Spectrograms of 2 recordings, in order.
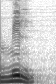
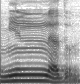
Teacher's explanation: میم زیر لام مل، یہاں نون کی ذرا سی بھی آواز نہیں آنی چاہیے. ملدن، اکثر اسٹوڈنٹ ایسے پڑھ رہے ہوتے ہیں ملدن، تو نون کو نہیں شامل کرنا کیونکہ شد والے حرف سے پیچھے جو جزم ہوتی ہے وہ بالکل پڑھنے میں نہیں آتی.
